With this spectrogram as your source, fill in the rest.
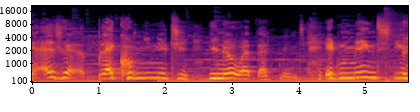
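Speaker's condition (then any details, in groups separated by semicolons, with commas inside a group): Cerebral palsy; moderate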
